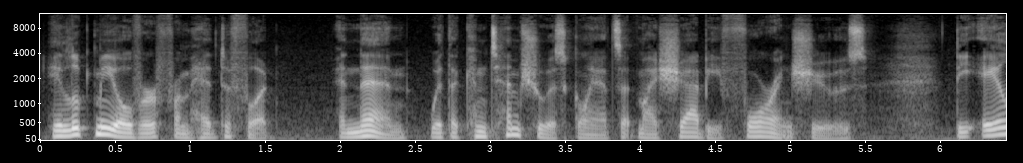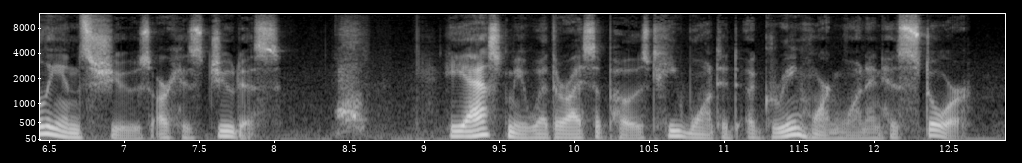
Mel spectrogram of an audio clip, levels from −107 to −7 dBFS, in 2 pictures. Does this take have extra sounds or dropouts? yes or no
yes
